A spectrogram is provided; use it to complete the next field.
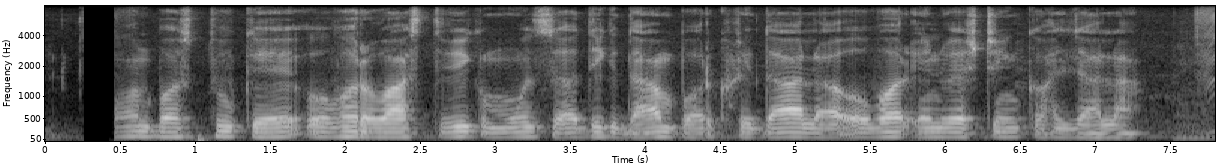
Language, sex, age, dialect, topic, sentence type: Bhojpuri, male, 18-24, Southern / Standard, banking, statement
